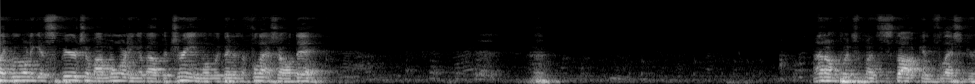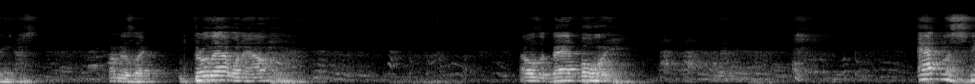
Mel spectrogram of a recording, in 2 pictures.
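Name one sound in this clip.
A man speaks with animation into a microphone over loudspeakers, in a large echoing hall.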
